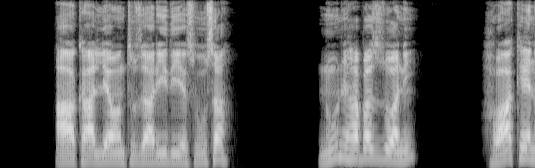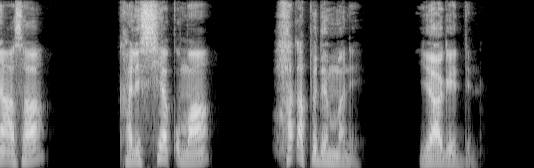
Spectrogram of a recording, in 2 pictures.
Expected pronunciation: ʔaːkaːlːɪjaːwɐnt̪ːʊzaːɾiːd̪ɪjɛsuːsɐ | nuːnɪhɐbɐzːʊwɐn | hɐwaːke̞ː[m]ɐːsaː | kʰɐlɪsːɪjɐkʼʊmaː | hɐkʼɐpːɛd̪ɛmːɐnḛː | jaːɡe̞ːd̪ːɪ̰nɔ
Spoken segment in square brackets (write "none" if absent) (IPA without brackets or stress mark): n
